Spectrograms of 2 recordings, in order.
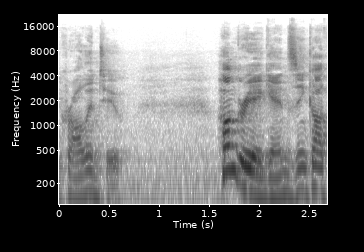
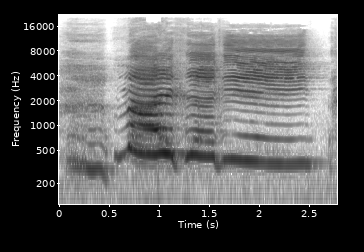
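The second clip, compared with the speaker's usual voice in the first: long, high, very loud wail; child screaming at his fallen cookie; anguished scream; 12 dB louder, much slower than usual. A narrator's reading. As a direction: scream it as the cookie hits the floor. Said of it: "and he screams".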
